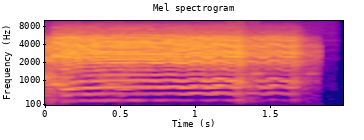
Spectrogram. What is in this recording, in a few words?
GUITAR, POWER GT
